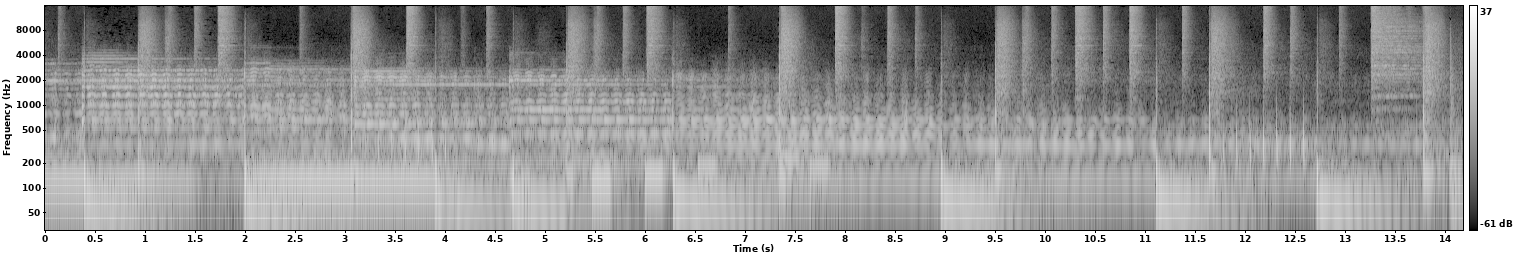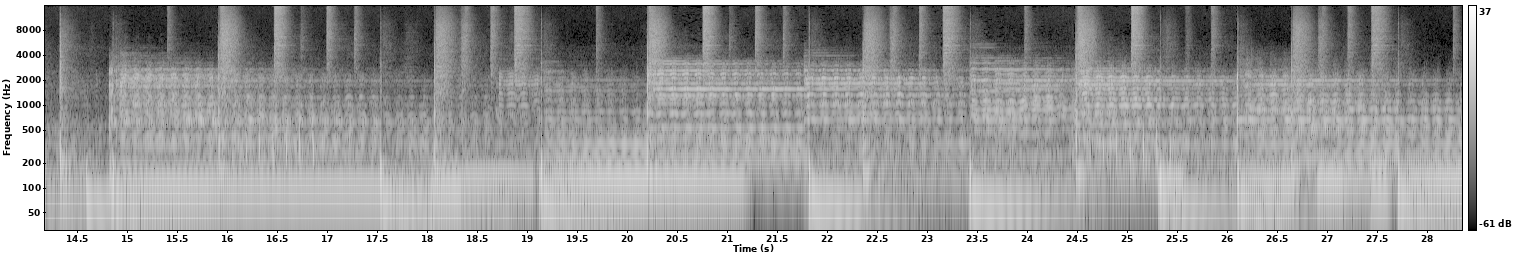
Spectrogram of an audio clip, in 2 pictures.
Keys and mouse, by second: 0.2 s, 3.0-4.8 drag, 5.5-7.3 drag, 8.5-10.5 middle drag, 10.9 middle click, 11.7-13.7 drag, 14.1-19.0 middle drag, 24.4-25.6 right drag, 25.6 shift+a.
